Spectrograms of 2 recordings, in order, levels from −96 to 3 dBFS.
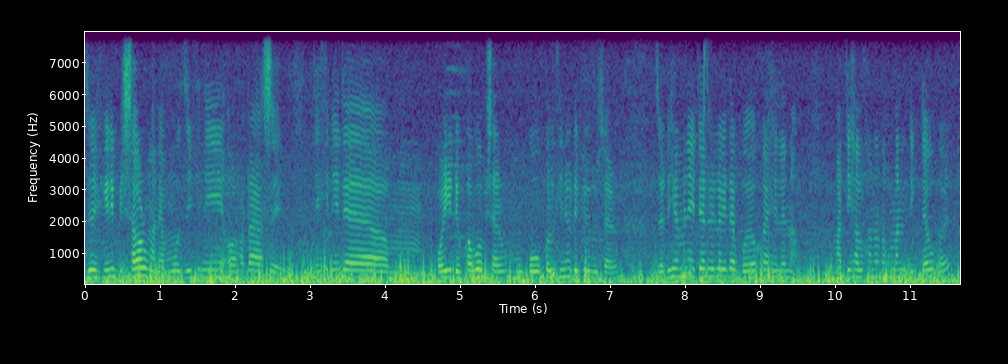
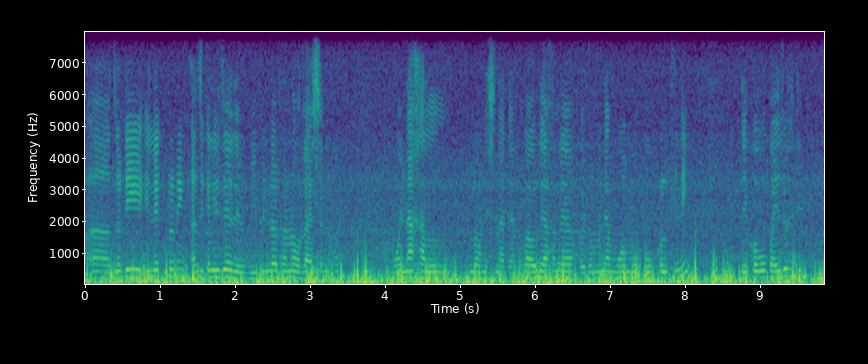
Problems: constant background noise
